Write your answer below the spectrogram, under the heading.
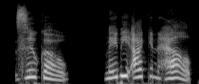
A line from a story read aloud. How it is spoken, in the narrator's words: she exclaimed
